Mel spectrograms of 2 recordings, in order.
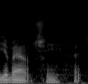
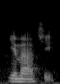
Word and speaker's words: Yamauchi: Mr. Yamauchi. – Yamauchi, thank you.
